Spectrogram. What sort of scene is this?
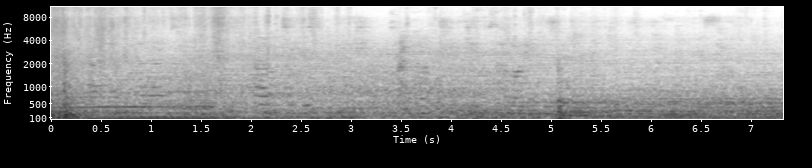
bus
